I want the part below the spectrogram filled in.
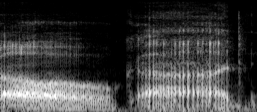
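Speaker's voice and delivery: quiet mock despair, said to himself; retold dismay. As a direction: let it drop away to a soft, voiceless end. His retold dismayed reaction.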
